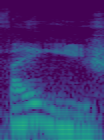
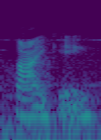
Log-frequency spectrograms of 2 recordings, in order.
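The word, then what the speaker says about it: Feige: That's how you pronounce his name. Yeah. Oh, thought it was Fage or something like that. No. Fei.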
